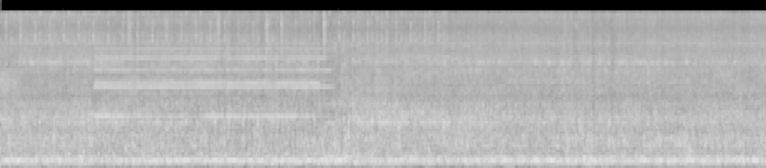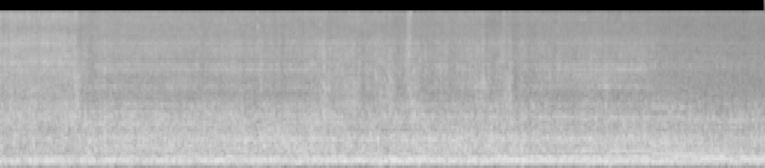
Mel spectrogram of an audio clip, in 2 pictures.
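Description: Steady running noise of a Caltrain bilevel gallery train moving along the track, with a brief cluster of high steady tones from about a second in that stops after about three seconds.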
